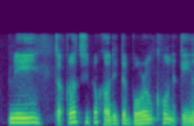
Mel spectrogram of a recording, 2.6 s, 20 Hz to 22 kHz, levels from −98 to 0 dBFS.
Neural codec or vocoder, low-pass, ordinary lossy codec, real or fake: codec, 44.1 kHz, 2.6 kbps, DAC; 7.2 kHz; none; fake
